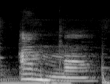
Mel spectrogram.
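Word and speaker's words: اما: The next and the last example is amma. Amma means but. It's pronounced like amma.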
